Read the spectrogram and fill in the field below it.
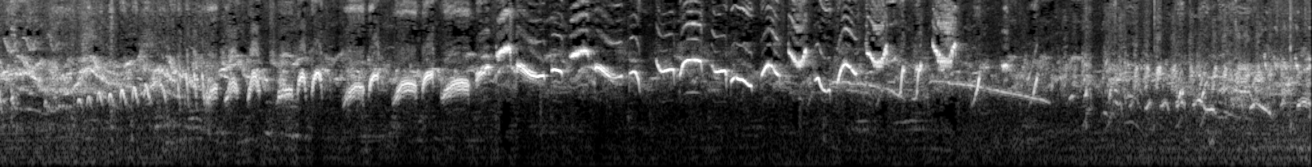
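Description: A songbird sings a loud, varied song of rapid whistles and trills close by.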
